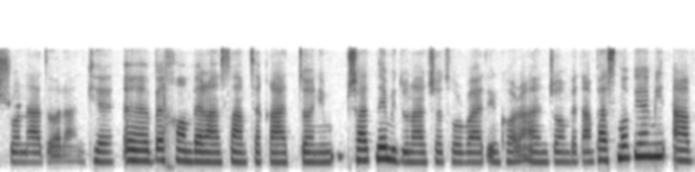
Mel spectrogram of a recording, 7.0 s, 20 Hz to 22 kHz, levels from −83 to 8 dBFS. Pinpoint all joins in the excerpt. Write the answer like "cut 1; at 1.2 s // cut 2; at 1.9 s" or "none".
cut 1; at 1.2 s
